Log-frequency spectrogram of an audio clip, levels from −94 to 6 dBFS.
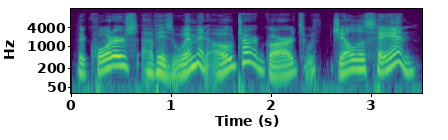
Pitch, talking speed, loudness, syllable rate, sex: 180 Hz, 190 wpm, -17 LUFS, 4.3 syllables/s, male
